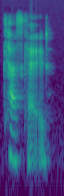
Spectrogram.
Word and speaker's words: Kaskade: It is K-A-S-K-A-D-E. Mm-hmm. Cascade.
